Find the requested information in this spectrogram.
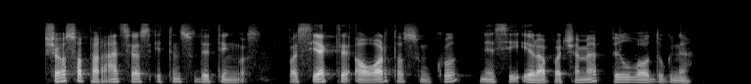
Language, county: Lithuanian, Kaunas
